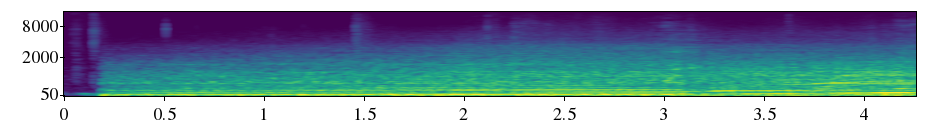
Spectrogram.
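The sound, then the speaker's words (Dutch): A Ford GT sports car's engine roars loudly and steadily throughout. Its pitch climbs in the last second as the revs rise. “Hij maakt best herrie inderdaad. Hè. Er is wel een hoop bijgeluiden. Ja, dit is de Ford GT.”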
